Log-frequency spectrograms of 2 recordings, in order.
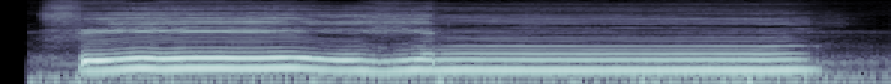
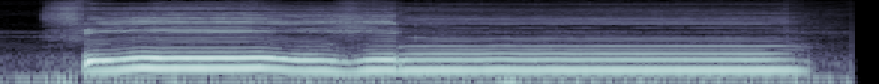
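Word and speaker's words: فيهنّ: Jadi jika kita berhenti, nun tasydid ini masih harus dinasalisasi ( ghunnah). Contoh : waman fihin fihin kita melakukan ghunnah pada nun tasydid sebelum berhenti, fihin.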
